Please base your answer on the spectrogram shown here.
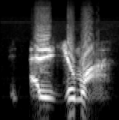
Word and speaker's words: الجمعة: Al-Jum'ah.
